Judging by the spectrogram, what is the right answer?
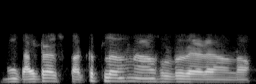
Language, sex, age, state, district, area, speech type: Tamil, male, 60+, Tamil Nadu, Nagapattinam, rural, conversation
